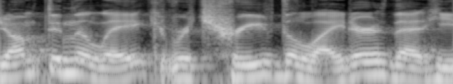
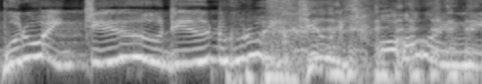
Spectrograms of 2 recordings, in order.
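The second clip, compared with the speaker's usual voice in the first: mock panic. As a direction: squeak it like you're terrified. Panicking to his buddy in truck.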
